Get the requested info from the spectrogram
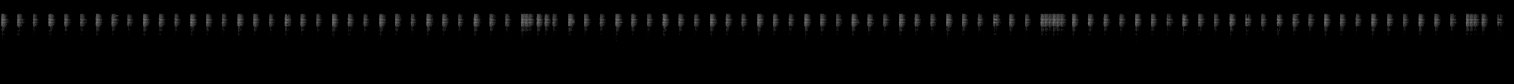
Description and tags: Hi-Hat Loop 3 (127 bpm)
Hi-Hat loop at 127 bpm. Good for hip-hop/rap beats.
hat, hat-loop, hihat-loop, hihat, hi-hat-loop, beat, hi-hat, loop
